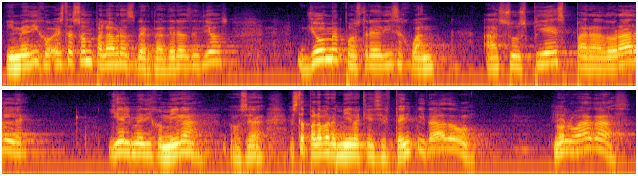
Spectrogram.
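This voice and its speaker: A man's voice: a little high, animated, normal speed, gravelly, darkish tone. A man preaching a sermon, reading Bible passages aloud and explaining them in plain words with rhetorical questions. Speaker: pastor.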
